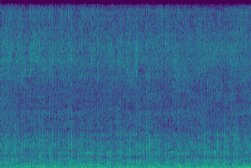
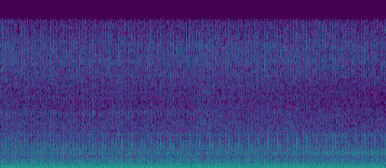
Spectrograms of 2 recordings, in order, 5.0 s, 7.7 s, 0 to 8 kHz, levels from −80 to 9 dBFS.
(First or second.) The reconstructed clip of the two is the first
